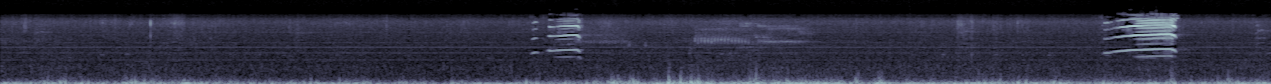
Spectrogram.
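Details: Nest-camera recording of a bald eagle from a trio at its nest: two separate bursts of shrill, thin, quickly repeated chittering notes several seconds apart, with constant low wind noise.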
